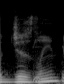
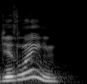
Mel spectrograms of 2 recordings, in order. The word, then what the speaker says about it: Ghislaine: I'm telling you, Ghislaine. Right. Jizz, like the word jizz.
